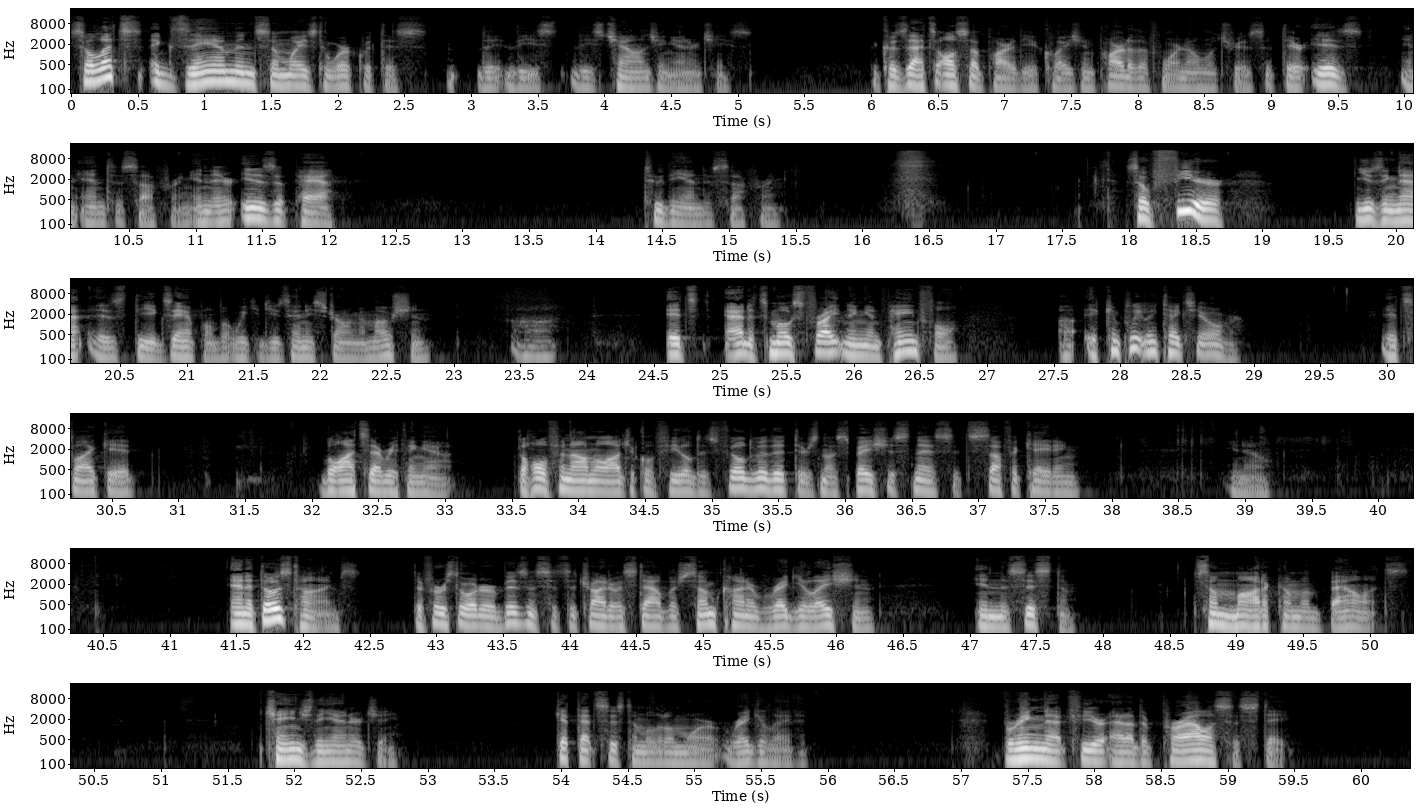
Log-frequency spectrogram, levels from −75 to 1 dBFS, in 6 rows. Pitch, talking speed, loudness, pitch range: 115 Hz, 135 wpm, -20 LUFS, 105-130 Hz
